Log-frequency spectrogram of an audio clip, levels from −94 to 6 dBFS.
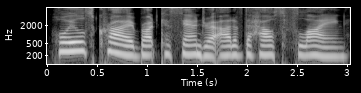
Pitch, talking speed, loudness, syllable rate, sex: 220 Hz, 180 wpm, -16 LUFS, 4.4 syllables/s, female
